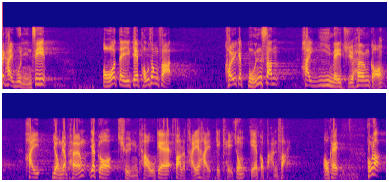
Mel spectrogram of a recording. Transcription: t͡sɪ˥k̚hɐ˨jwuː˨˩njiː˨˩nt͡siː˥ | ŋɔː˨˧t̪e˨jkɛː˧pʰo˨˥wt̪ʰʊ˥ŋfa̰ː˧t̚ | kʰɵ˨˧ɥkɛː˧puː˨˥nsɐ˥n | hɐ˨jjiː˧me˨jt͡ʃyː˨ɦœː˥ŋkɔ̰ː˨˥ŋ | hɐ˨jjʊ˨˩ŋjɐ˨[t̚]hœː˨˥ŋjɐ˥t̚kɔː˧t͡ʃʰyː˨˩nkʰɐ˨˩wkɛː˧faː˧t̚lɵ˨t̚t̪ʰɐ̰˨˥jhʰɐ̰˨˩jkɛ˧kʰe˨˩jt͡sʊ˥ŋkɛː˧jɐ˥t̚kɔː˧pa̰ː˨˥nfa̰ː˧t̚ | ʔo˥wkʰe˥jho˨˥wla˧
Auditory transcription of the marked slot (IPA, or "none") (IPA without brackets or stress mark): p̚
